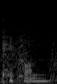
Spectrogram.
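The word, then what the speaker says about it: Pikkon: Don't they pronounce it Pycon in the show? I don't know, but I pronounce it Pickon. Because it's really like Piccolo, Pickon.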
